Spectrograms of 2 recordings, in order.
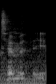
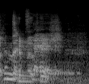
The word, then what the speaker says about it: Timothée: My favorite thing now is to refer to him as Timothée Chalamet. Oh yeah. Yeah. It's not Timothy. It's Yeah, that was a fun interview. it's Timothée.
